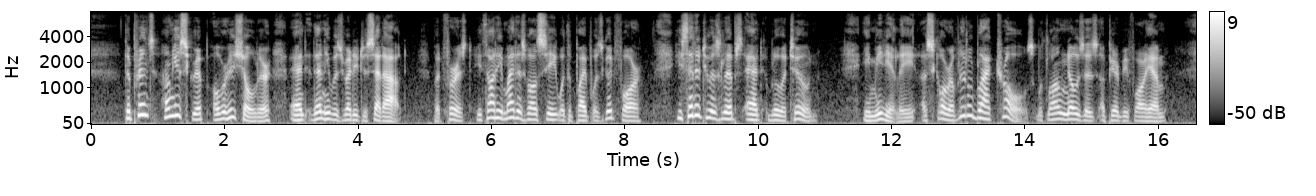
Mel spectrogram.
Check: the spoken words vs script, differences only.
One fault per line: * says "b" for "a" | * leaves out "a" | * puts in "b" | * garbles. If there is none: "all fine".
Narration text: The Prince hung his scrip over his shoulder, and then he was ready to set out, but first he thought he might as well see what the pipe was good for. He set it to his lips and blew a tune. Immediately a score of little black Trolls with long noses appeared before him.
all fine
